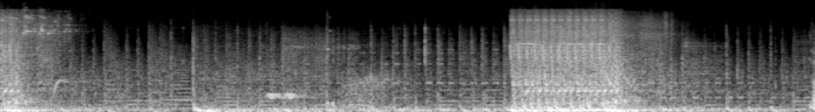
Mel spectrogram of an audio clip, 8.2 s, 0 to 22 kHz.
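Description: Turret firing in XCOM 2, loud rapid bursts of gunfire with crashing impacts and breaking debris, swelling into a dense roaring volley near the end.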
